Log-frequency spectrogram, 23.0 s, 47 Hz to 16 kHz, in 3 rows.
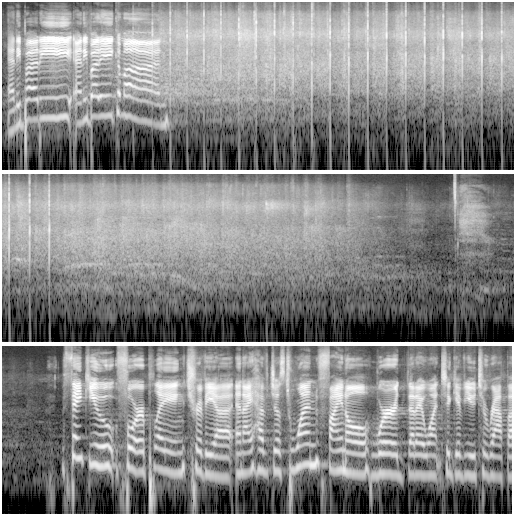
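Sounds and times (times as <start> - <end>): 
speech: 0.1 - 2.7, 16.4 - 23.0
crowd applauding: 1.5 - 13.5.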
